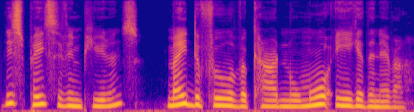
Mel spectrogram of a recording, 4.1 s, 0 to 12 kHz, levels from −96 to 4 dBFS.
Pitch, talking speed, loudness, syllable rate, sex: 200 Hz, 205 wpm, -16 LUFS, 5.8 syllables/s, female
